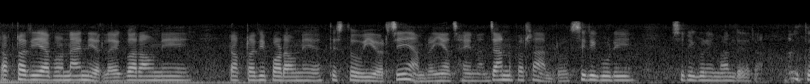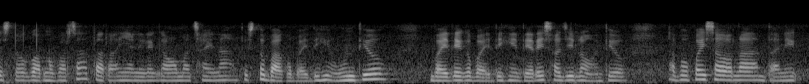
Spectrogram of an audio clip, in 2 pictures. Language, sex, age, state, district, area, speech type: Nepali, female, 45-60, West Bengal, Alipurduar, urban, spontaneous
